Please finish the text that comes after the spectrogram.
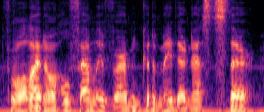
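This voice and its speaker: Low-voiced man over clear background noise. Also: flat delivery, very fast, fairly bright tone. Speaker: let's play host. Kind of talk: casual game commentary and reading game text aloud.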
